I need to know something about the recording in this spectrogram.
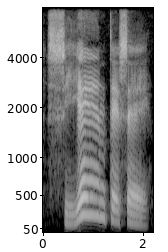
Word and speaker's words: siéntese: Where does the accent mark go? It's got to go 3 vowels back, right? Siéntese. Well, the IE is functioning as a diphthong. It's two vowels functioning as one sound, and it's going to go on the E. Okay? It's going to go on the E because that's a vowel that you hear more than the I. Siéntese.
